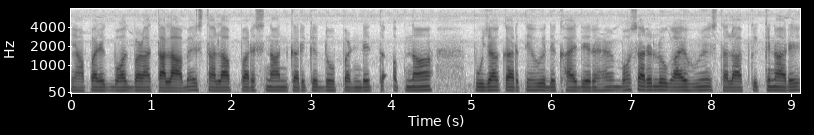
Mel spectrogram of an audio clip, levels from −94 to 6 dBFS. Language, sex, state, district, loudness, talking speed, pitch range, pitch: Hindi, male, Bihar, Darbhanga, -19 LUFS, 235 wpm, 110-120 Hz, 115 Hz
